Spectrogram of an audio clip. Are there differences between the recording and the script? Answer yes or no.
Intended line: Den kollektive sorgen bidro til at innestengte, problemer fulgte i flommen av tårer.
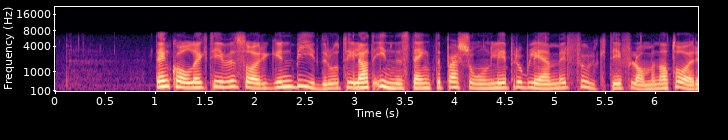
yes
